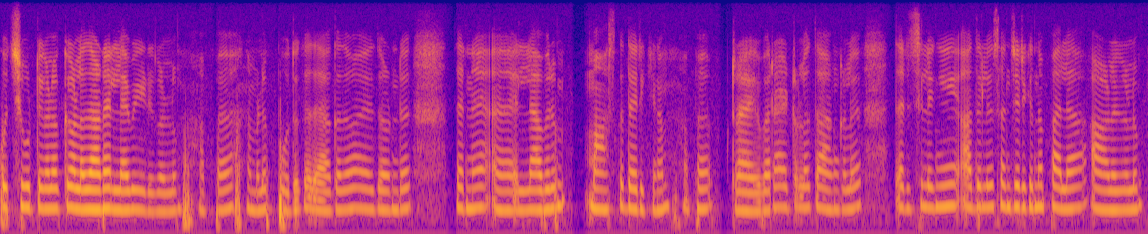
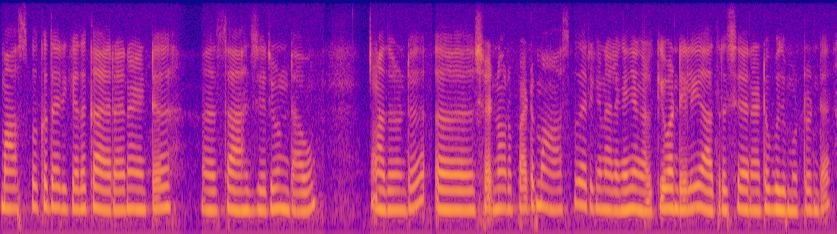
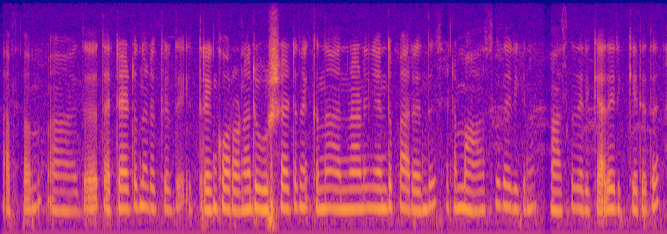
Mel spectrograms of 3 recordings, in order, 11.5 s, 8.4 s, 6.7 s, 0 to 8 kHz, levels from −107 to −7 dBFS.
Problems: low volume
